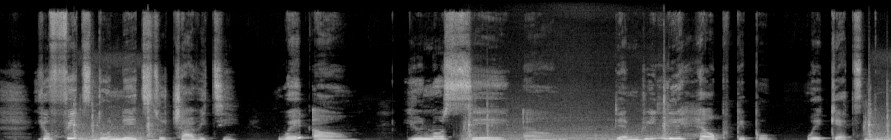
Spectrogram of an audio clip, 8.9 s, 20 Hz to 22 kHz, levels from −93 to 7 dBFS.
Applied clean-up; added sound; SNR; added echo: none; Sliding door; 11 dB; none.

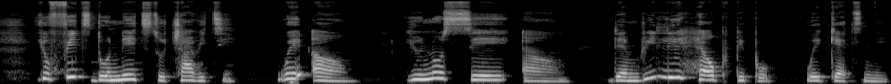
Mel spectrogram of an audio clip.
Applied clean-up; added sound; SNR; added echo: none; none; none; none.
